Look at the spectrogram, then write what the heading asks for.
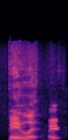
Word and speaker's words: Baylet: I said it wrong before. Paul corrected me, and it's Baylet.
